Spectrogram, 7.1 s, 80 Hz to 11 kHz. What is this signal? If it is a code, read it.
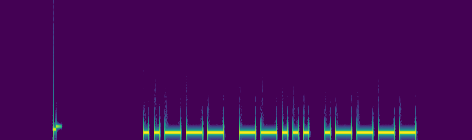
Morse code, heard as a keyed tone, about 15 wpm, 700 Hz. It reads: 271
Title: Numbers - 3-Digit 15wpm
